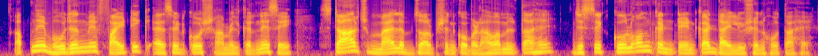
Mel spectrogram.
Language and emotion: Hindi, neutral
